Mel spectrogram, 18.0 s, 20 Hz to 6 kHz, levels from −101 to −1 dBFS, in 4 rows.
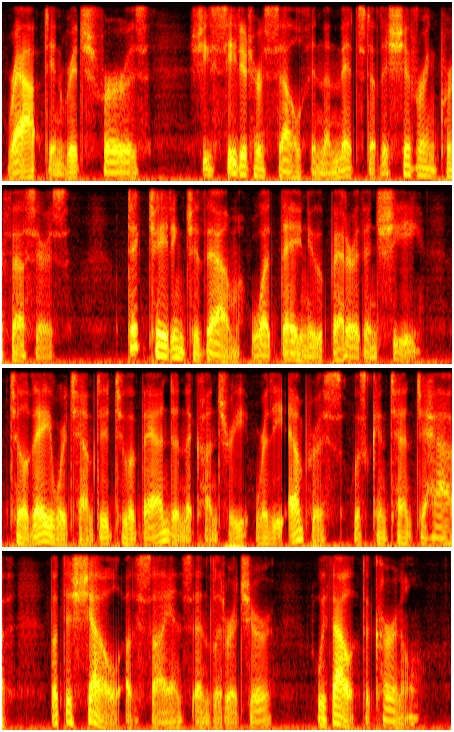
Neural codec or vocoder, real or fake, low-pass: autoencoder, 22.05 kHz, a latent of 192 numbers a frame, VITS, trained on many speakers; fake; 5.4 kHz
